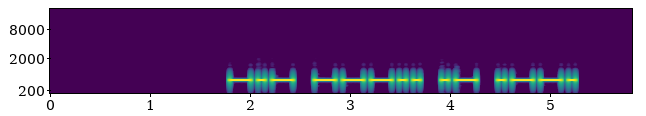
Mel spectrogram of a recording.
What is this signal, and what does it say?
Morse code, heard as a keyed tone, about 17 wpm, 700 Hz. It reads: K8AP
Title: USA Call Signs - 4 Characters - Repeated 2x - 17wpm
